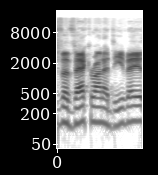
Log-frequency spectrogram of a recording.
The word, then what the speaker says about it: Vivek Ranadive: king's ownership i think his name is vivek ranadive is how you say his name he is so invested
